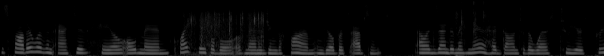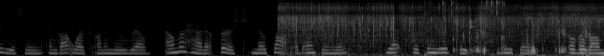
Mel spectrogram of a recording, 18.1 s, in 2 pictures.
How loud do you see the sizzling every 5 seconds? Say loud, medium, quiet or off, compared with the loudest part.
off, off, loud, loud.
